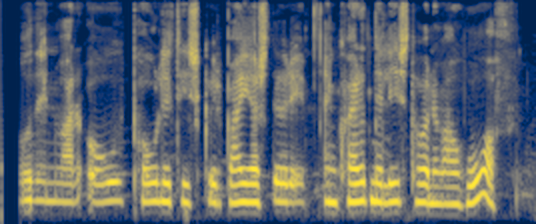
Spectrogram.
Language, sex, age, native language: Icelandic, female, 14, Icelandic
